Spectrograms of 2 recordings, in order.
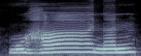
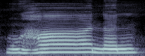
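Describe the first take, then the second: First: مہانن said slowly with drawn-out ha; slow recitation demo. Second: مہانن again slowly, long vowel held; repeat of recitation demo. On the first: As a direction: stretch the alif madd. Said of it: "یہاں دیکھیے مہا". (آہستہ مد کے ساتھ) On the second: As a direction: model the word once more. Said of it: "دہرائی بھی ذہن میں رکھا کریں". (دوبارہ آہستہ ادائیگی) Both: Shown as a demonstration.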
